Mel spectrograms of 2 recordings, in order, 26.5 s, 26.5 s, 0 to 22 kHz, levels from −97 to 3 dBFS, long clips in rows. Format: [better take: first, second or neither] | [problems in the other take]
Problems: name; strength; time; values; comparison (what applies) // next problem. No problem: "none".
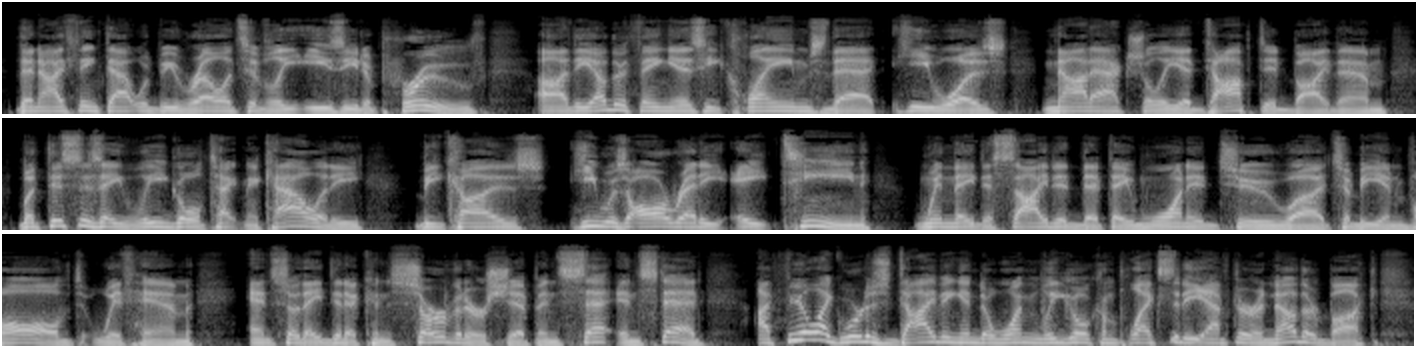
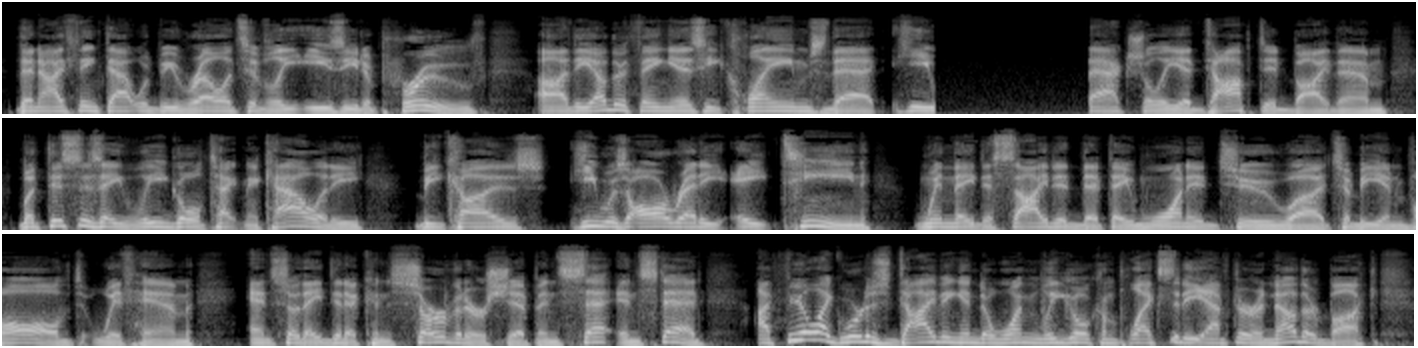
first | audio cutting out; at 6 s for 1 s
